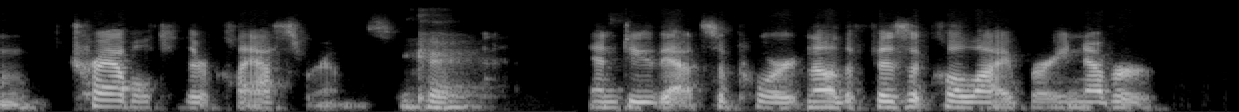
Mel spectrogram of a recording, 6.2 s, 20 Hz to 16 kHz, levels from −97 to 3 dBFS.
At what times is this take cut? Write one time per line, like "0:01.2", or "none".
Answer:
0:04.0

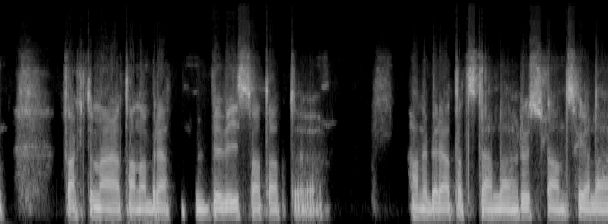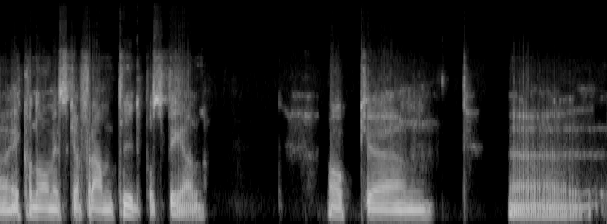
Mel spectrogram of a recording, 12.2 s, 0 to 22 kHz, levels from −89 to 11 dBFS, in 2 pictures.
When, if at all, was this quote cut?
0:09.3

